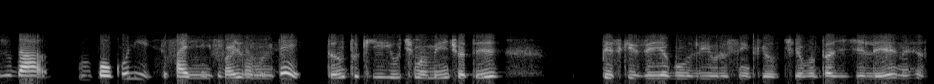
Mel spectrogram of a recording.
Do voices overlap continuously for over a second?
Yes, from 1.6 s

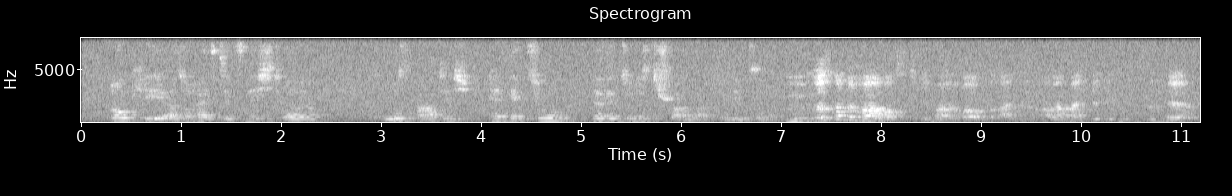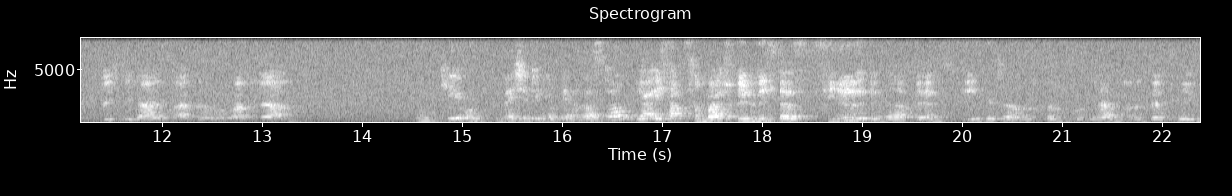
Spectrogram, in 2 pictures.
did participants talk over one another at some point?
No

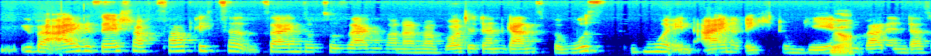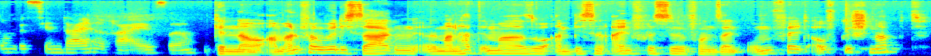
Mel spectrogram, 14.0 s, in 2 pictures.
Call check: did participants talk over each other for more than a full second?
No

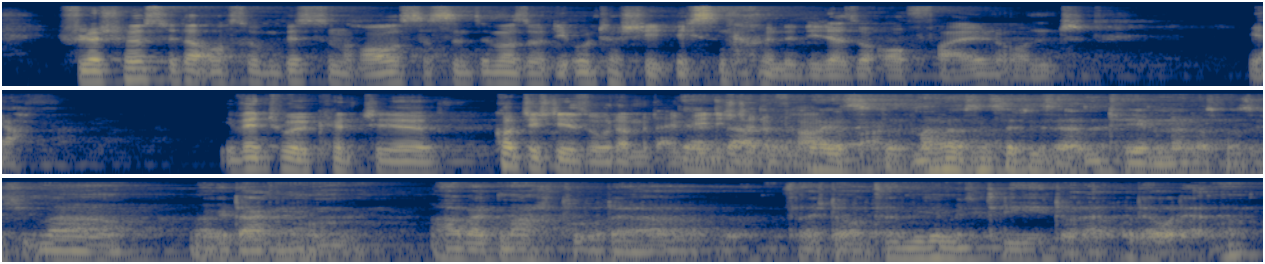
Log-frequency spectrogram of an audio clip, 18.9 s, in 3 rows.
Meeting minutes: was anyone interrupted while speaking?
Yes, from 9.7 s

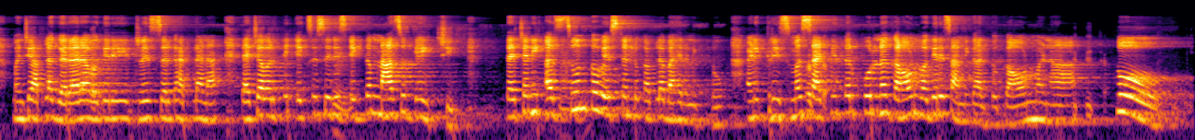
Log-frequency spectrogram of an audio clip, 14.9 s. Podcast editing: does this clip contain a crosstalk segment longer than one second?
No

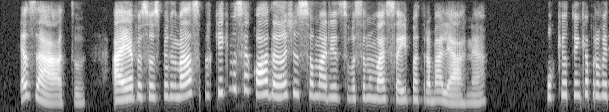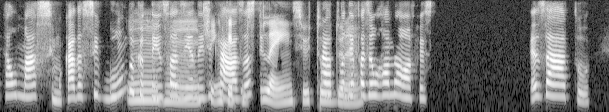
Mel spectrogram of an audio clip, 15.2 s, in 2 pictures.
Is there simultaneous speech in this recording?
Yes, from 9.2 s

